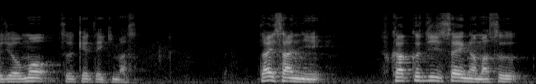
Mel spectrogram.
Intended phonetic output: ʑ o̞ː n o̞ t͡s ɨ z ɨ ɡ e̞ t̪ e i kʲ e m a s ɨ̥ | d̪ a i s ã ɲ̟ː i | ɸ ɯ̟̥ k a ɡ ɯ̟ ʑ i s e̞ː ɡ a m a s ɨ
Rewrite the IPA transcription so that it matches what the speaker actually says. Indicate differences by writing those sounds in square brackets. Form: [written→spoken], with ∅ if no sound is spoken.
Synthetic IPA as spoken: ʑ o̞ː [n→m] o̞ t͡s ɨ z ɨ [ɡ→k] e̞ t̪ e i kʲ [e→i] m a s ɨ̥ | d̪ a i s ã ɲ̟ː i | ɸ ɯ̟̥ k a [ɡ→k] ɯ̟ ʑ i s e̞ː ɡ a m a s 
